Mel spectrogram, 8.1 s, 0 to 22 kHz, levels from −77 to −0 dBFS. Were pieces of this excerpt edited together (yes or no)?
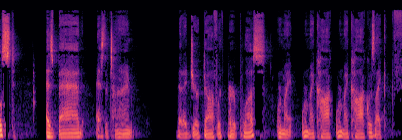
yes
